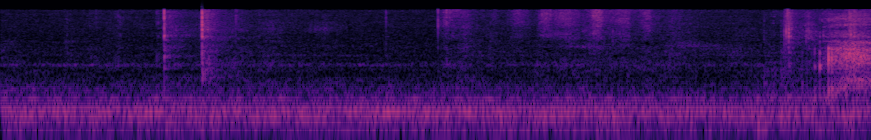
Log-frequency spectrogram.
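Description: Faint handling of planner stickers and paper: two light taps about a second in, then a soft papery rustle in the second half, over a steady low hum.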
